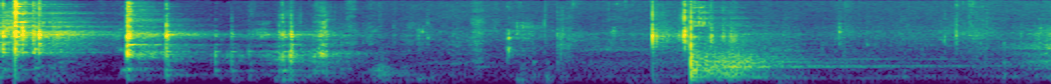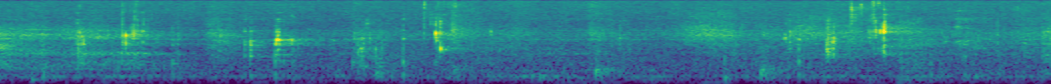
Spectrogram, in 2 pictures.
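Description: A person biting into a crunchy round cracker topped with pumpkin spread and chewing it, with scattered small crunches and a louder crunch about two and a half seconds in.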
